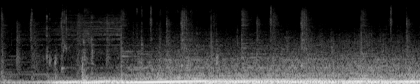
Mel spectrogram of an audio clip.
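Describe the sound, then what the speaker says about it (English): Toyota GT86 drifting through donuts and handbrake turns, its engine rising into a sustained steady drone after a brief quiet start, loud and close with no talking. "We're all here doing some drifties, some donuts, some handbrake turns."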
